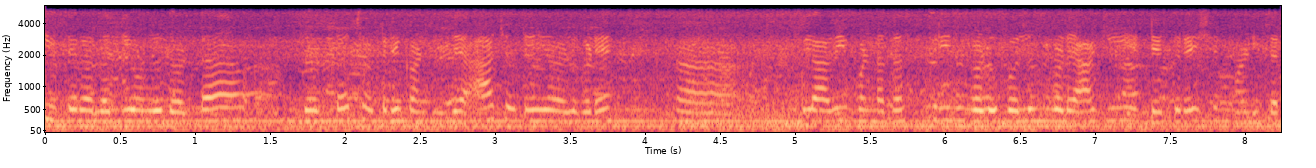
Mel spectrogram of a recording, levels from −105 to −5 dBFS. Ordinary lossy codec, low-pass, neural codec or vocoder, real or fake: none; 5.4 kHz; none; real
